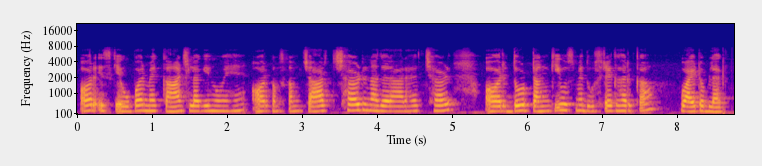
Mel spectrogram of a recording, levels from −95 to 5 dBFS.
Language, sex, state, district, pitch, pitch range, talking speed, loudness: Hindi, female, Chhattisgarh, Raipur, 225 Hz, 215-235 Hz, 205 wpm, -16 LUFS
